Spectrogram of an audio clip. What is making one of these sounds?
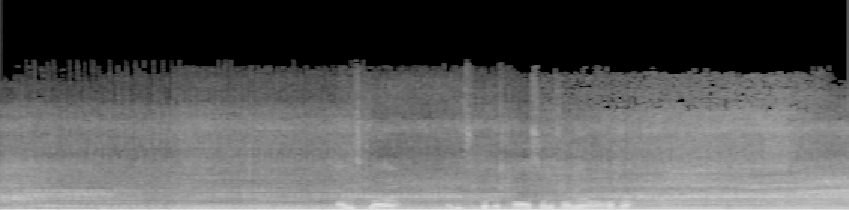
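Tyres rumble over paving stones.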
